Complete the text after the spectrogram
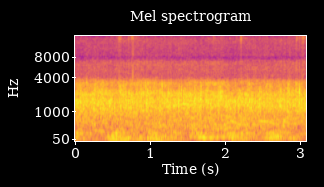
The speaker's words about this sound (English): and as we anticipated, the most that you can hear probably from the band is the bass drum and the applause and the cheers that are greeting the president's appearance now.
